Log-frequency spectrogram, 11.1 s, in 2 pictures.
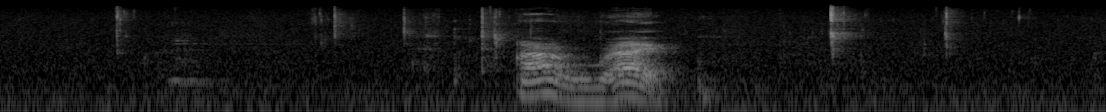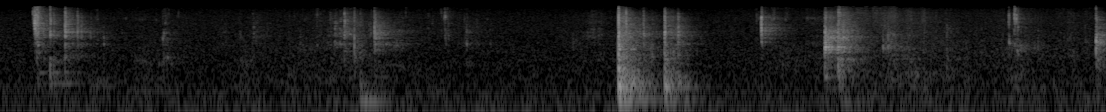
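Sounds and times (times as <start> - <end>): mouth clicks and smacks chewing: 4.1 - 4.9.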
